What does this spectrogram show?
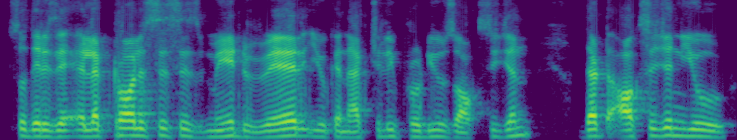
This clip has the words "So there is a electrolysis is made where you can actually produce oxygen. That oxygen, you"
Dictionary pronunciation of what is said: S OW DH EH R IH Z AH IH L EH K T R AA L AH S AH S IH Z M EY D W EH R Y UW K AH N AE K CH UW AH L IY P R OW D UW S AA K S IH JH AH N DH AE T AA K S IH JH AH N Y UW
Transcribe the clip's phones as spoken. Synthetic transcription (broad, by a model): S OW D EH R IH Z AH IH L EH K T R AA L AH S AH S IH Z M EY D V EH R Y UW K AH N AE K CH UW AH L IY P R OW D UW S AA K S IH JH AH N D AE T AA K S IH JH AH N Y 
